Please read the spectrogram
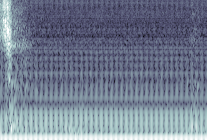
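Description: Steady electrical mains hum from the sound system, with a faint buzz of higher overtones.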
